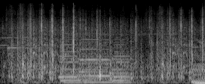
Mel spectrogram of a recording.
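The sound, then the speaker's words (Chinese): Small birds in a tree, startled, fly off in a rapid flurry of wingbeats, quick soft whooshing flaps repeating in a fast, steady rhythm for about two seconds, with low humming tones underneath and no talking. “本来睡得很香甜的兔子，被小鹿卖力奔跑的声音，还有鸟儿快速拍打翅膀的声音给吓醒了。”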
